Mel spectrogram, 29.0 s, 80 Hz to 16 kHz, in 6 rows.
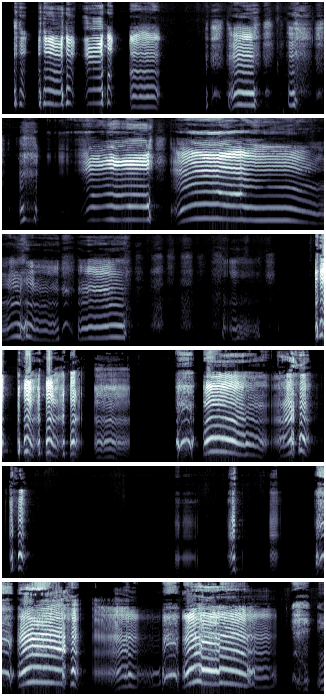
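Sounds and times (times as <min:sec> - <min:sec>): baby crying: 0:00.2 - 0:02.4, 0:03.1 - 0:04.5, 0:05.1 - 0:11.6, 0:13.0 - 0:13.6, 0:14.4 - 0:16.5, 0:17.1 - 0:19.8, 0:21.9 - 0:28.9.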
